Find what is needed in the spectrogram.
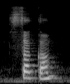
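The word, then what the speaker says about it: succumb: It means जब भी एम के बाद में बी होता है वहां पर हम बी को साइलेंट रखते हैं।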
